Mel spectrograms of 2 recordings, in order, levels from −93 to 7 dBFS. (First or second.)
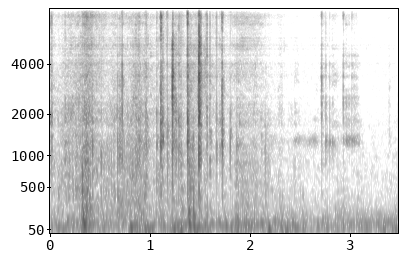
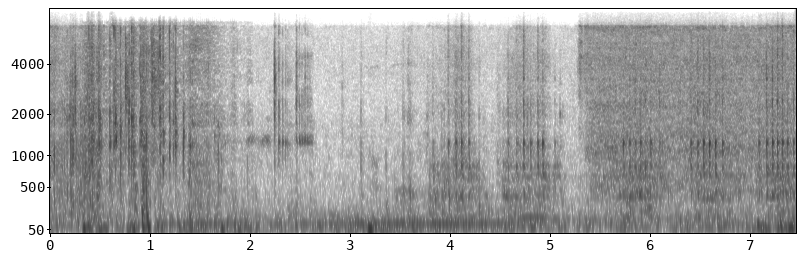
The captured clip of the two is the second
